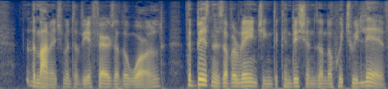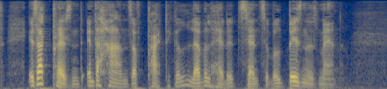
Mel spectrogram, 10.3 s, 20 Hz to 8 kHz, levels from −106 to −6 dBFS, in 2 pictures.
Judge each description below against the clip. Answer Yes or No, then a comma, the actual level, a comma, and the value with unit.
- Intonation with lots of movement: No, average, 3.8 semitones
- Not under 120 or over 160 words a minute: No, average, 180 wpm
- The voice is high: No, low, 110 Hz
